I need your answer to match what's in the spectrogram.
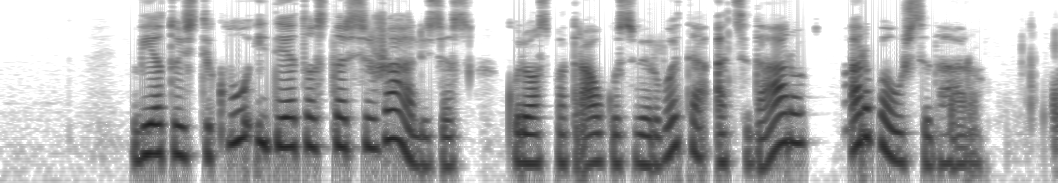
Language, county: Lithuanian, Telšiai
